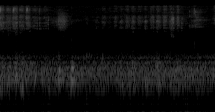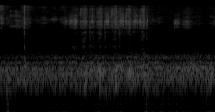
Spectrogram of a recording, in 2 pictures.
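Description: A mechanical pencil scratches short, rapid strokes over a flat white drawing paper sheet on a desk. The sound is a quiet, bright, dry scratching with almost no low end, rising and falling in small bursts throughout.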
